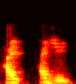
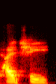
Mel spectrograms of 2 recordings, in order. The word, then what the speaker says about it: taiji: it's really it's pronounced taiji taiji twin but most people say tai chi because they think that it means the energy the energy manipulation one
